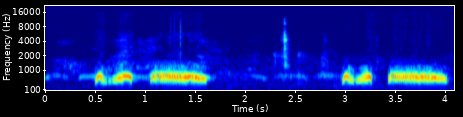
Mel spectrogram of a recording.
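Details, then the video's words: Coos of a spotted dove in the 'gù thúc' urging style, used as a lure for wild doves: two phrases, each a short wavering double note then a sustained low coo, with a faint click between them. "tieng chim cu gáy bài bản gù thúc bài bản, cu gáy giọng hay mở lên bổi gáy gù mỏi cổ"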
